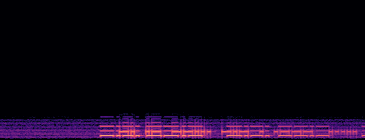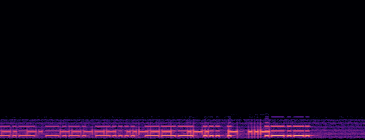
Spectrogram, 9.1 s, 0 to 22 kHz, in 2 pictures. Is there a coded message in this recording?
Yes: Morse code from 1.2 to 8.5 s, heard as two keyed tones, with fading. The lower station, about 31 wpm, 740 Hz: CQ CQ KC6OSE <AR>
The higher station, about 32 wpm, 1320 Hz: NA7KEJ 5NN 02 R TU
